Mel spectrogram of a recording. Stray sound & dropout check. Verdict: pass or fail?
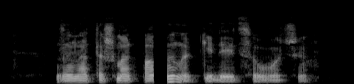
fail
